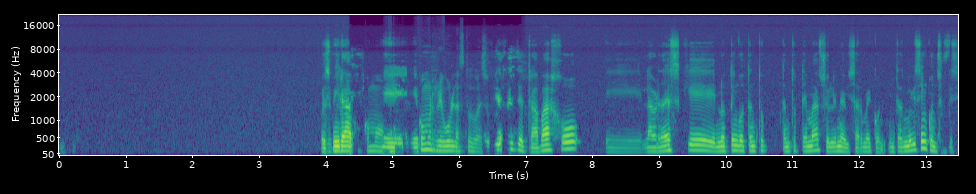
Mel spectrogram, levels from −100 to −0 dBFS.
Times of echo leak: 4.38-4.57, 5.59-5.64

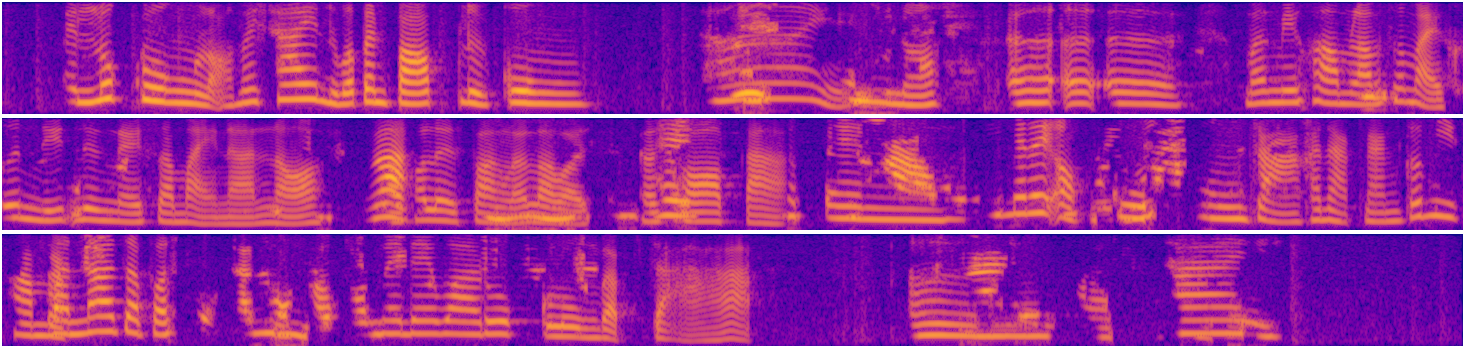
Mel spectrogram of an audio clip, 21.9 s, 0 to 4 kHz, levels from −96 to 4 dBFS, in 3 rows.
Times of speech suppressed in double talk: 3.65-4.51, 6.74-13.39, 15.09-20.93

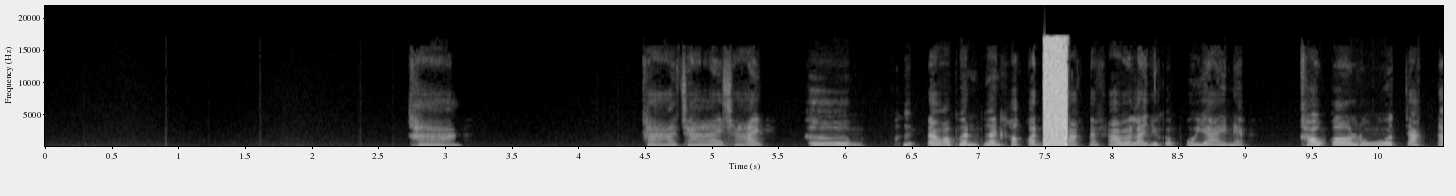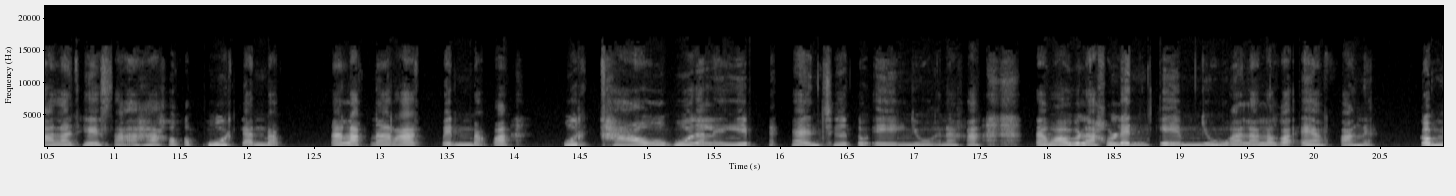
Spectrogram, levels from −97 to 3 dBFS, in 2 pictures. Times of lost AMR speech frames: none

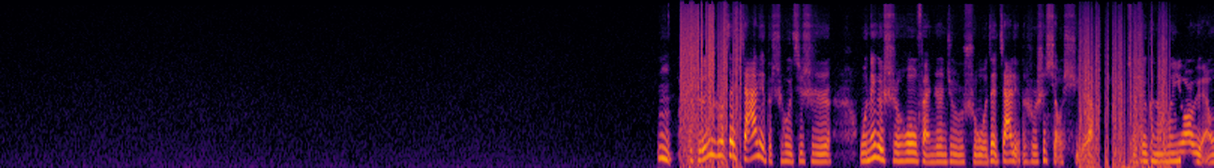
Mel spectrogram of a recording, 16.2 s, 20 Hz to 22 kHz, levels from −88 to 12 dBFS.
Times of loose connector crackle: 9.06-9.87, 14.38-15.60

